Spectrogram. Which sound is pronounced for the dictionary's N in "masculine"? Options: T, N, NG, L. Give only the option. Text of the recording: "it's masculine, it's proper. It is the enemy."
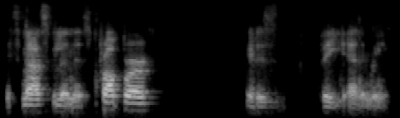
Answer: N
